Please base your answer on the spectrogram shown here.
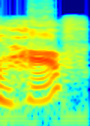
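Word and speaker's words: half: इसी तरह से हम कहते हैं कि हाफ, जिसका मतलब होता है आधा, उसमें भी हम जो लेटर एल होता है उसको हम साइलेंट रखते हैं, ठीक है।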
